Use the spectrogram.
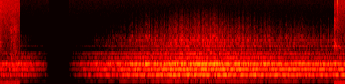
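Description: A gritty synth drone on an A note, played higher up the range in Logic Pro X for ambient music, a buzzing harmonic tone that cuts out briefly, then swells back in and sustains.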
